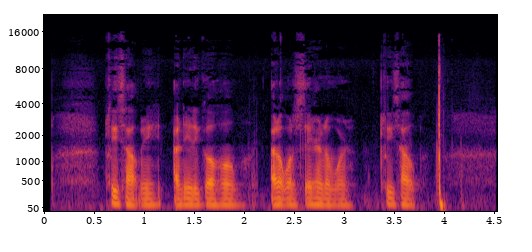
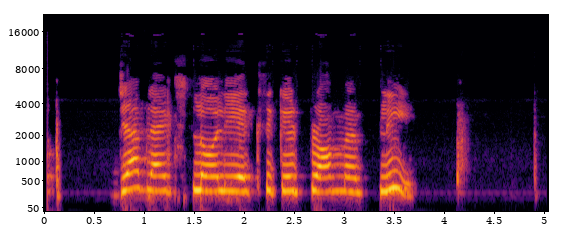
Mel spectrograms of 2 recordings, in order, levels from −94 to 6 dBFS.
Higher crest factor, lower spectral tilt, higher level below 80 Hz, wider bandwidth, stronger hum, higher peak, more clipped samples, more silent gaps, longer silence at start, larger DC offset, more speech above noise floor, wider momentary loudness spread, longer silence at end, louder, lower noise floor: first, 24 dB vs 14 dB; first, -6 dB/octave vs -4 dB/octave; first, -46 dBFS vs -62 dBFS; first, 16 kHz vs 7.6 kHz; neither; about the same, -2 dBFS vs 0 dBFS; neither; neither; first, 0.15 s vs 0 s; neither; second, 22 dB vs 53 dB; about the same, 17 LU vs 19 LU; second, 0.05 s vs 0.85 s; second, -27 LUFS vs -13 LUFS; second, -48 dBFS vs -65 dBFS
